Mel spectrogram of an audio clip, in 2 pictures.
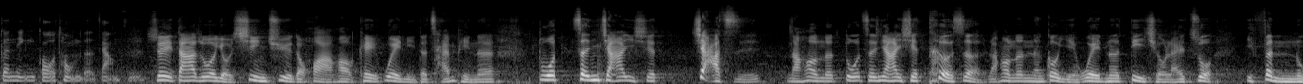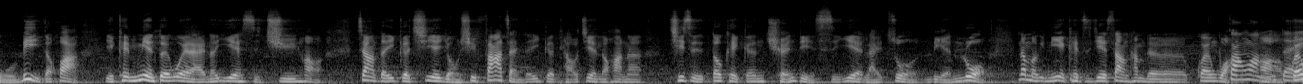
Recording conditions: busy venue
